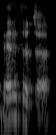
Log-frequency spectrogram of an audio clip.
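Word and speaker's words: Bentota: Is that how you pronounce it? Benthota? Yes, I stayed in Benthota.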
